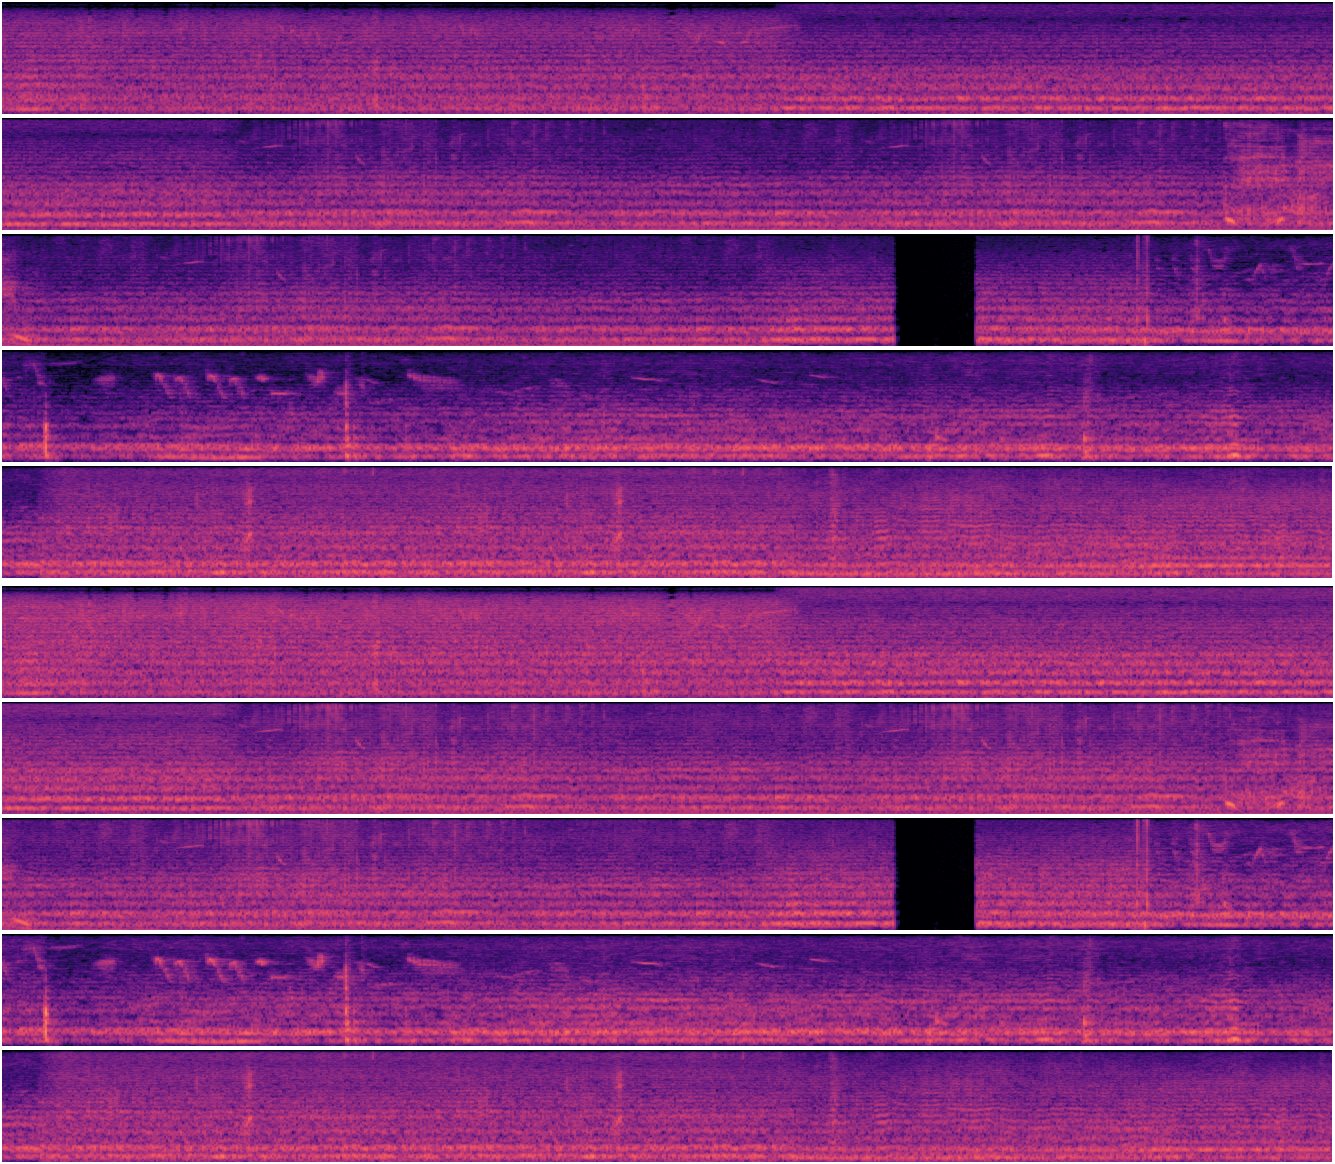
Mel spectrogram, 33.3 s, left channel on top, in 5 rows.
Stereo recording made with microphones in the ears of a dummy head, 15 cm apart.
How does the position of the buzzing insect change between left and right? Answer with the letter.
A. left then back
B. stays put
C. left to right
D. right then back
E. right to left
E.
